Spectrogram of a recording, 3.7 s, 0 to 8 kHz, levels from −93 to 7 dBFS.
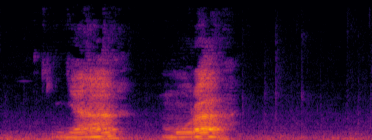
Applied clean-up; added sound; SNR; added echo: none; Thunder; 17 dB; reverberation time 0.2 s.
